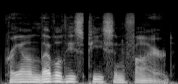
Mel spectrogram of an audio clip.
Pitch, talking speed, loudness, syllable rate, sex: 105 Hz, 200 wpm, -16 LUFS, 5.7 syllables/s, male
